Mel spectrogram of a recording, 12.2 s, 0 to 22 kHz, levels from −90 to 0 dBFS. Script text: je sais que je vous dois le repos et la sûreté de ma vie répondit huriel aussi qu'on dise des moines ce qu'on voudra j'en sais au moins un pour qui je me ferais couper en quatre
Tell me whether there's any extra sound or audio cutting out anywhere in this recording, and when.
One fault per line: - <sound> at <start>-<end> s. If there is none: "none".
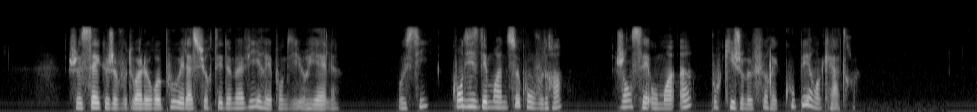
none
